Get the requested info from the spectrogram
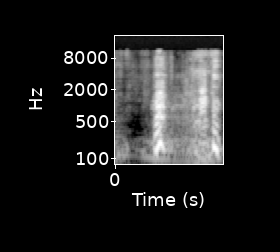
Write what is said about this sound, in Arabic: الكلاب في كل مكان، إنها من حولي.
